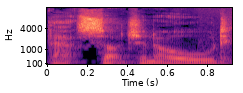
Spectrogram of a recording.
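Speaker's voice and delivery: put-on, very quiet, hushed, fed-up exasperated groan. Recalling their reaction to an old South Park joke: retelling an exasperated groan. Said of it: "I remember groaning".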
